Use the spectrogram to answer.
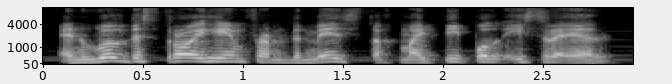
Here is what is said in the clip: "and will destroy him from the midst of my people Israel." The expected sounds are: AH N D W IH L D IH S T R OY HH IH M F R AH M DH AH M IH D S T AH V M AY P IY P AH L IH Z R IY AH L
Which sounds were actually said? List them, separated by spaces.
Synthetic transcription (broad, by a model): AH N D W IH L D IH S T R OY HH IH M F R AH M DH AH M IH D S T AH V M AY P IY P AH L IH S R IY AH L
